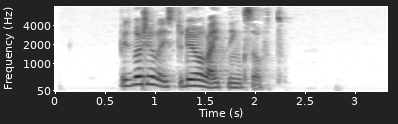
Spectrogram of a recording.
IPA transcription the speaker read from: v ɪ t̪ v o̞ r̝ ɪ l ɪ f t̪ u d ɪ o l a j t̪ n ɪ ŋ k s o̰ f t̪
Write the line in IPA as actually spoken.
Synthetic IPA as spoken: v ɪ t̪ v o̞ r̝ ɪ l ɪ s t̪ u d ɪ o l a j t̪ n ɪ ŋ k s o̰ f t̪

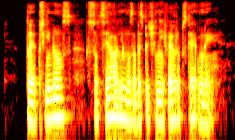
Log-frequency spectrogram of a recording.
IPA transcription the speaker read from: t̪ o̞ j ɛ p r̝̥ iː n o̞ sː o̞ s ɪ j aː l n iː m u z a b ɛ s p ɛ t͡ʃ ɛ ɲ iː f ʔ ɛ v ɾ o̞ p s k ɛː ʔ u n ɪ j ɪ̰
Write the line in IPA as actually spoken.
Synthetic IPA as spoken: t̪ o̞ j ɛ p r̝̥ iː n o̞ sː o̞ t͡s ɪ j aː l ɲ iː m u z a b ɛ s p ɛ t͡ʃ ɛ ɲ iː f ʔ ɛ v ɾ o̞ p s k ɛː ʔ u n ɪ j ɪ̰

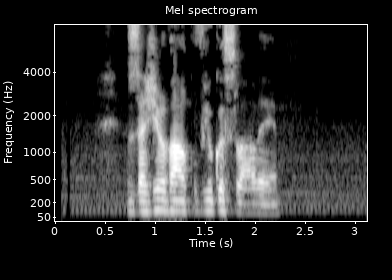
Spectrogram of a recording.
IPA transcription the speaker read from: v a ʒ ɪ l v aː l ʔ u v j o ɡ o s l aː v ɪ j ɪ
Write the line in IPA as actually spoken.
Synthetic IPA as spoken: z a ʒ ɪ l v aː l k u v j u ɡ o s l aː v ɪ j ɪ

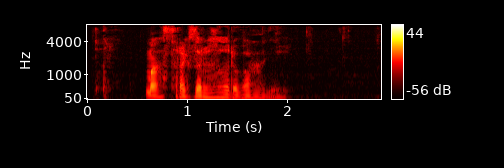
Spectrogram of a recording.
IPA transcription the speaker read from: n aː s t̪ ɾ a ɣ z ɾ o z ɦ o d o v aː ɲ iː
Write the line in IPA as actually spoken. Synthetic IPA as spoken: m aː s t̪ ɾ a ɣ z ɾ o z ɦ o d o v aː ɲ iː

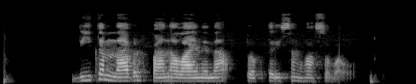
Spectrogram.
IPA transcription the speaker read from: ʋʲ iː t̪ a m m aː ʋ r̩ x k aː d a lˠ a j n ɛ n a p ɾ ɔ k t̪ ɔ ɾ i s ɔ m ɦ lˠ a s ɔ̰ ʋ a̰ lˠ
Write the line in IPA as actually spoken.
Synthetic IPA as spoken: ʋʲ iː t̪ a m n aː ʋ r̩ x p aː n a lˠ a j n ɛ n a p ɾ ɔ k t̪ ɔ ɾ i s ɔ m ɦ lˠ a s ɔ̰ ʋ a̰ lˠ

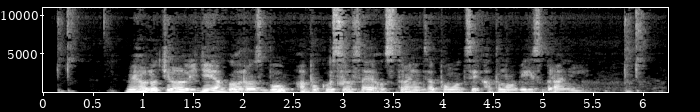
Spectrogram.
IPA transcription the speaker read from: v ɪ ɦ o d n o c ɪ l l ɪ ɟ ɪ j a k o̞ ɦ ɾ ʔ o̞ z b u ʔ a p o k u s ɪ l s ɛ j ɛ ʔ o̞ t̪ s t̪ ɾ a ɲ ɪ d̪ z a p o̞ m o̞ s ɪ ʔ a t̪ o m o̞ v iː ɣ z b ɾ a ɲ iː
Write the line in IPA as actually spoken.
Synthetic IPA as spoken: v ɪ ɦ o d n o c ɪ l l ɪ ɟ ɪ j a k o̞ ɦ ɾ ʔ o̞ z b u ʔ a p o k u s ɪ l s ɛ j ɛ ʔ o̞ t̪ s t̪ ɾ a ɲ ɪ d̪ z a p o̞ m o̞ t͡s ɪ ʔ a t̪ o m o̞ v iː ɣ z b ɾ a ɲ iː

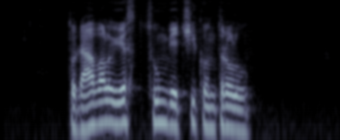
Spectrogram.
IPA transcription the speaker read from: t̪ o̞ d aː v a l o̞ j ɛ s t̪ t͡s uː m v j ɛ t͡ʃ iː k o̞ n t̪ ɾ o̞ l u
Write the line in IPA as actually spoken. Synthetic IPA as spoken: t̪ o̞ d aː v a l o̞ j ɛ s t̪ t͡s uː m v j ɛ t͡ʃ iː k o̞ n t̪ ɾ o̞ l u

